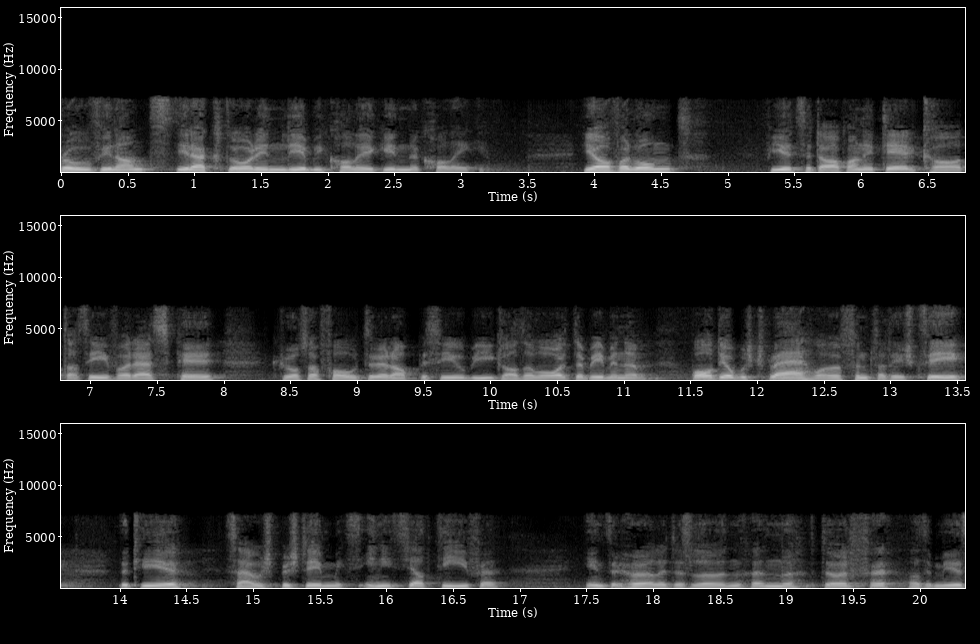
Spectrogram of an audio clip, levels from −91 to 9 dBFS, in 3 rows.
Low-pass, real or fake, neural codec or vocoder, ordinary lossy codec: 7.2 kHz; fake; codec, 16 kHz, 0.5 kbps, X-Codec, WavLM features, trained on Multilingual LibriSpeech; MP3, 48 kbps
